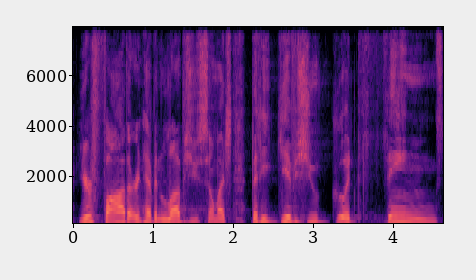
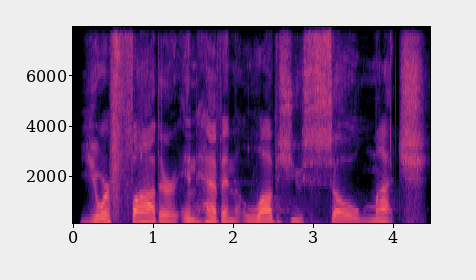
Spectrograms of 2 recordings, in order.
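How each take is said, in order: First: Said in the usual way. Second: Slow and tender. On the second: Acted. Pastor stressing God's love.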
